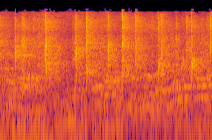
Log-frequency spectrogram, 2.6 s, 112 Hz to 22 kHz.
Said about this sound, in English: On May 30th, Arkady Babchenko, a Russian journalist and critic of Russian President Vladimir Putin, walked into a news conference that was hastily arranged by Ukrainian security services. The stunned audience applauded.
